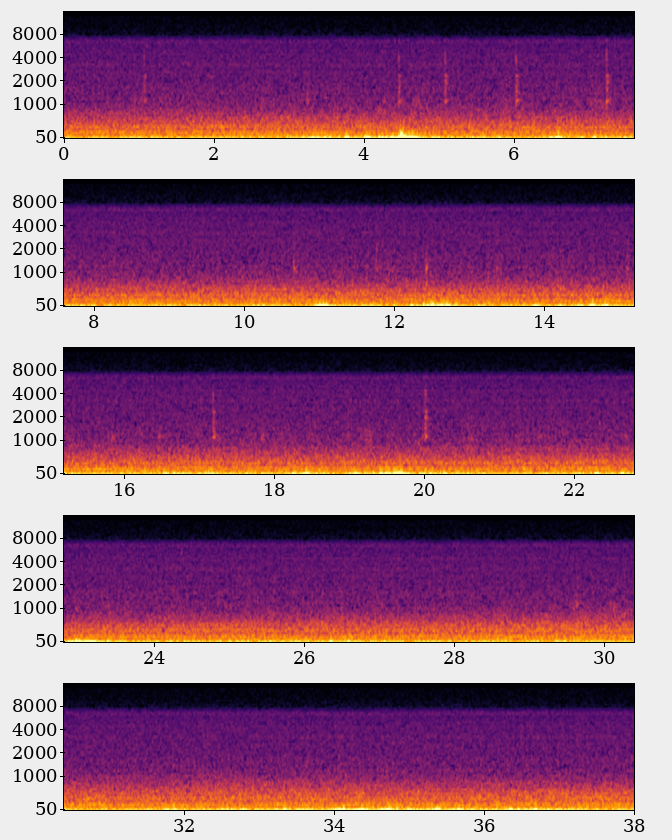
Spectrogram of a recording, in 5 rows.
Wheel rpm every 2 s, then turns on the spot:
0, 0, 0, 0, 0, 0, 0, 0, 0, 0, 0, 0, 0, 0, 0, 0, 0, 0, 0.
none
